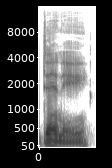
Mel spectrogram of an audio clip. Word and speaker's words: Denis: I know it's pronounced Denny it's it looks like Dennis it's pronounced Denny for people that are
